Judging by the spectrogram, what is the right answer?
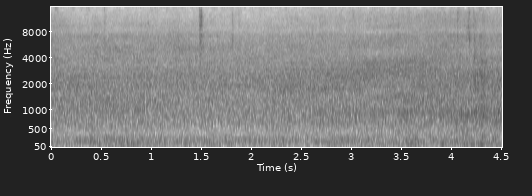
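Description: Steady hum of city road traffic, cars passing on a busy multi-lane road, with some wind on the microphone.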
